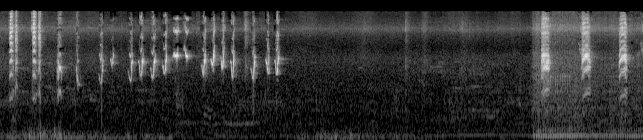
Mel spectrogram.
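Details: Long-tailed shrike lure song to provoke singing: rapid harsh chattering and sharp clicks for about four seconds, a near-silent pause, then loud scratchy notes returning over a low hum.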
